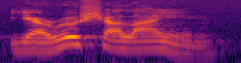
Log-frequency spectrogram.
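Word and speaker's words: Yerushalayim (ירושלים): The meaning and origin of the name are obscured in history, but the name of Jerusalem, and I'm going to attempt to pronounce it here as it is in the Hebrew, I believe. It's Yerushalayim.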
